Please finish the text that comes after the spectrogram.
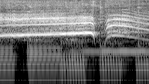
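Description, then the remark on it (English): A horse being ridden gives a loud, wavering neigh for about a second over a steady low drone, then a short rising and falling yeehaw-like whoop, with cowbell sounds. “That's cowbell sounds, and then a yeehaw kind of sounds, and a neigh. That's a horse that they're riding.”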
